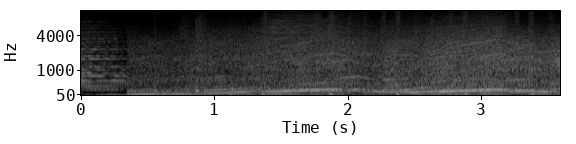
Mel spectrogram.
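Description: Toyota car engine in the racing video game Gran Turismo 2 revving up, a rising, whining engine tone that climbs and holds, loud and close, with no talk.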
